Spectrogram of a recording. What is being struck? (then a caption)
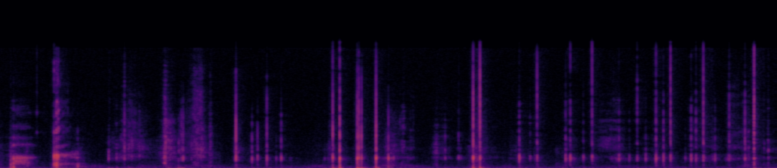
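Paperback book with card cover. A medium paperback book, *Tactical Motherhood*, with a glossy card cover over a solid stack of paper pages, is held upright in one hand while long manicured nails scratch and tap across the cover. Quick, dry, bright clicks and raspy scratching strokes come in irregular bursts, each tap dying away almost instantly with no ring.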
